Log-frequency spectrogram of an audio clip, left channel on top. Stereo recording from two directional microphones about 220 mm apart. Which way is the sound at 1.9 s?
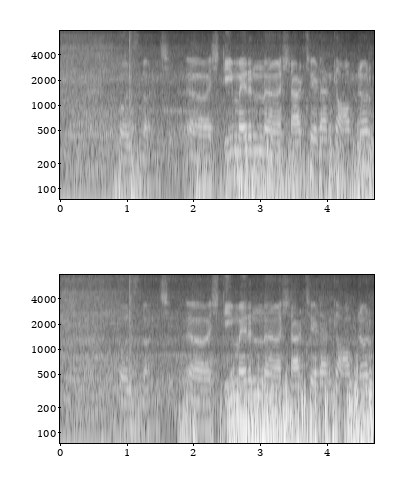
25° right (ahead or behind).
